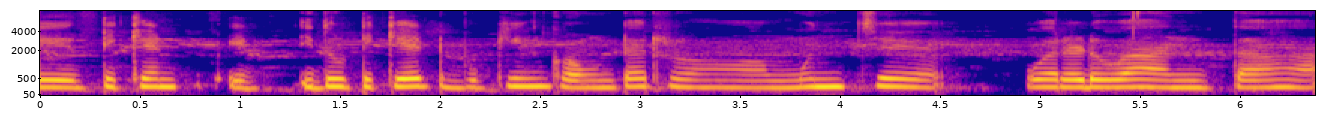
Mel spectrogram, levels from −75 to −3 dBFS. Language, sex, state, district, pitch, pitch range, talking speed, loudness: Kannada, female, Karnataka, Mysore, 225 Hz, 215-240 Hz, 85 wpm, -16 LUFS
